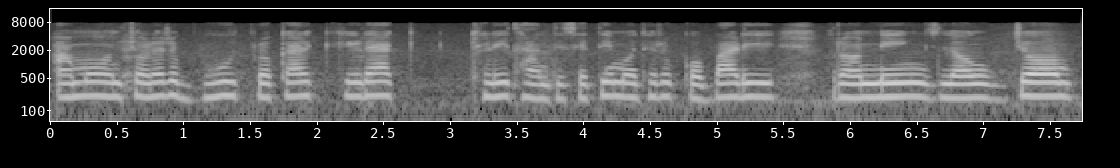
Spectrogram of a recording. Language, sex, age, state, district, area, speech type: Odia, female, 30-45, Odisha, Koraput, urban, spontaneous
